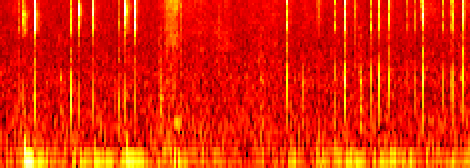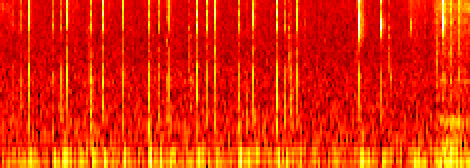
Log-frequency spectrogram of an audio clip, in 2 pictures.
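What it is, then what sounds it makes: Glass perfume bottle tapped with fingernails. Fingernails tap and scratch along the ridged glass of a small, full perfume bottle with a metal label band. Dozens of quick, dry, bright clicks and brief scratches come in irregular bursts over a steady low hum. Each tap dies away almost instantly.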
